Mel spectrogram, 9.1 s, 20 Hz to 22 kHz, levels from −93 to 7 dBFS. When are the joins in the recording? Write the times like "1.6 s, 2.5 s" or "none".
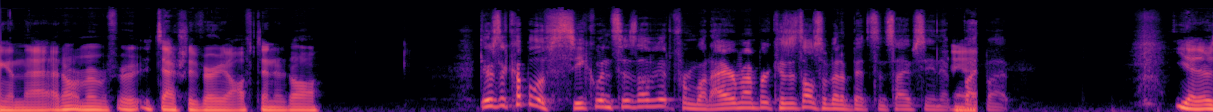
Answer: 7.3 s

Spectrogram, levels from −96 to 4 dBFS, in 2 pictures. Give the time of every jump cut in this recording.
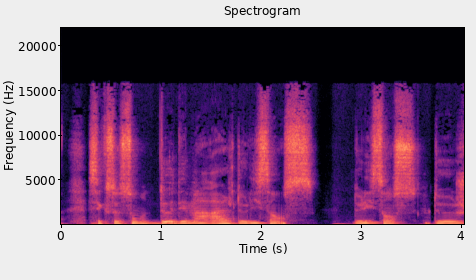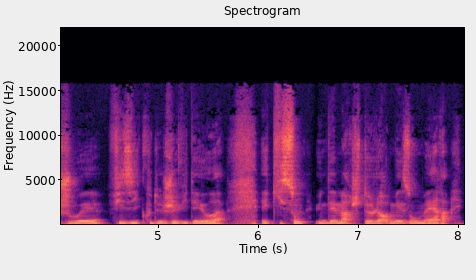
3.7 s

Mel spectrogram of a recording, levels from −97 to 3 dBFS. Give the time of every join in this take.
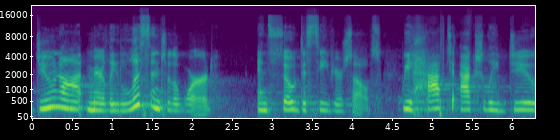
4.6 s

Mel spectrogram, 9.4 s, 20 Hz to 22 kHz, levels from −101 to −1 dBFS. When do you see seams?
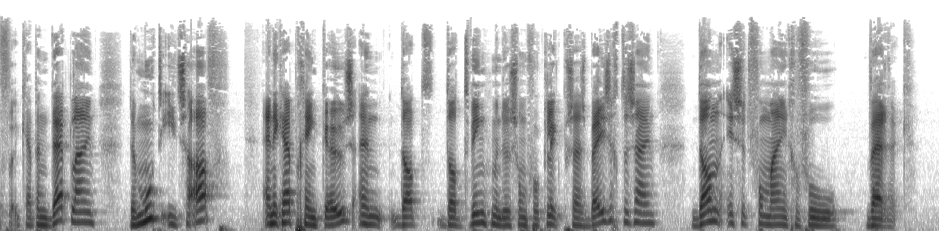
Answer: none

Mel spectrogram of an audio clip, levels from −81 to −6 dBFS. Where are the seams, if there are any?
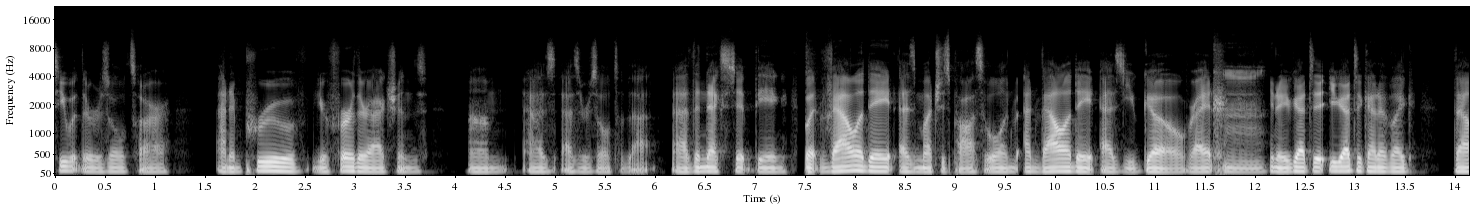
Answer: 6.1 s, 7.4 s, 11.6 s

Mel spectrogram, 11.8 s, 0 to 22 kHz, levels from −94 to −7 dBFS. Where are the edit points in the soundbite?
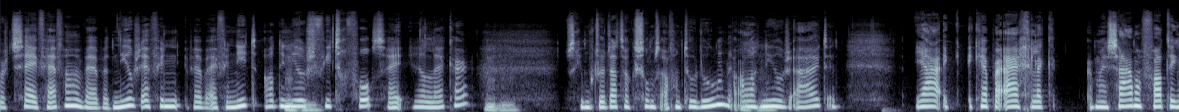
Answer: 7.3 s

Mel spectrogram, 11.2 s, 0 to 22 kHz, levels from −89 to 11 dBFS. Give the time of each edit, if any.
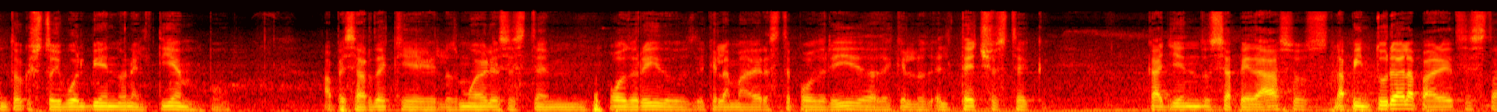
10.0 s

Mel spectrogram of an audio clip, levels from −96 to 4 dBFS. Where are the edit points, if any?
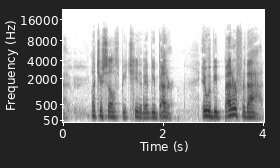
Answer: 1.6 s

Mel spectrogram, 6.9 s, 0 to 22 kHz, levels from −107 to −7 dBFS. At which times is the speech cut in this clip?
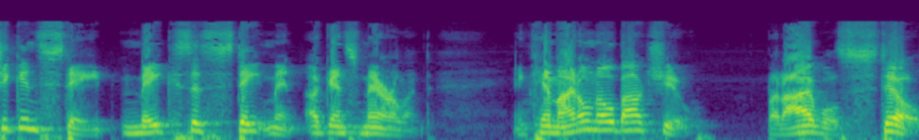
none

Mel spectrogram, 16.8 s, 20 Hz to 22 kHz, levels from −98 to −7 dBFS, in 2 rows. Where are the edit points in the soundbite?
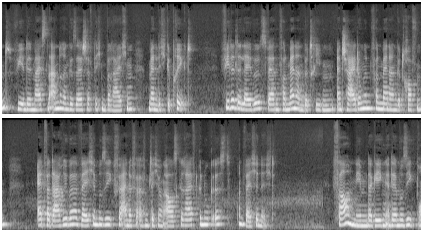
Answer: none

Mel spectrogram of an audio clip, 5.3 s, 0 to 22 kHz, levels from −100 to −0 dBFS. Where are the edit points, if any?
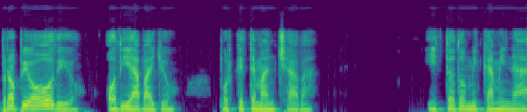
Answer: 4.1 s

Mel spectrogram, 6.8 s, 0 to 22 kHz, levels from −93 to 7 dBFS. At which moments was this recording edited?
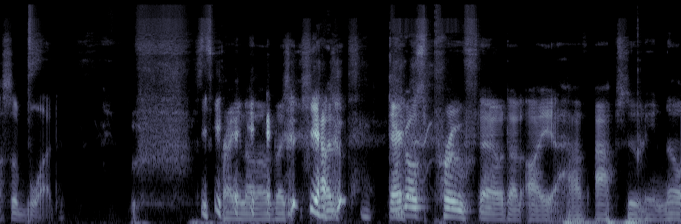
3.9 s

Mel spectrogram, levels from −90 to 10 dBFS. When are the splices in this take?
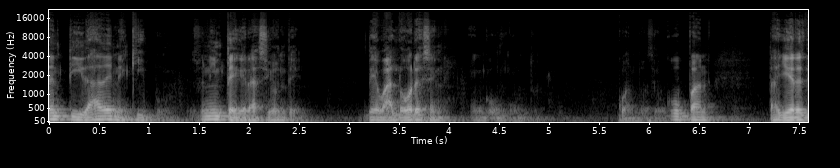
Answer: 3.1 s, 5.7 s

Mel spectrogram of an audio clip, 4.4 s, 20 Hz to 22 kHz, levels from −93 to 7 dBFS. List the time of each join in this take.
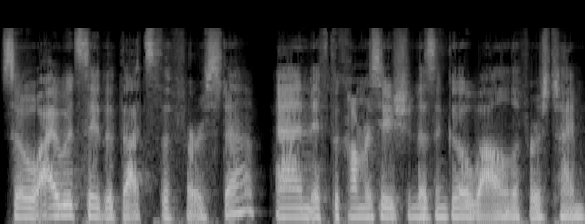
2.0 s

